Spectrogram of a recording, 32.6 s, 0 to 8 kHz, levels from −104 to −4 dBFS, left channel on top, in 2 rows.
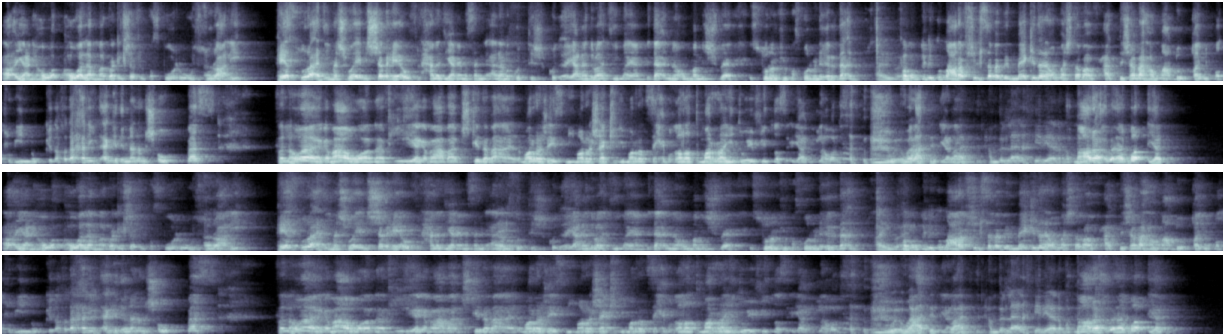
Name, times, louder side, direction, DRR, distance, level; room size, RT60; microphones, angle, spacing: voice 1, 0.0-3.2 3.7-11.4 12.0-19.0 19.3-19.4 20.0-29.1 30.6-31.8, left 5 dB, 80° left, 8 dB, 0.3 m, -24 dB
voice 2, 6.4-6.8 11.7-12.1 17.7-18.2 26.0-26.1 28.0-28.6 28.9-31.3, right 1 dB, 20° right, 2 dB, 0.4 m, -29 dB
6.2 x 2.4 x 2.4 m, 0.70 s
head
